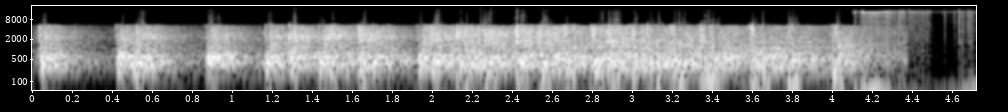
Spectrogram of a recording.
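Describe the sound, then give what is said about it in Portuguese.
Loud, rapid bursts of automatic gunfire, like a rifle firing in quick succession, crackling densely for about four seconds before cutting off abruptly. “Faltou explicar que outro resultado poderia ser obtido com duas rajadas de fuzil somando 82 tiros contra civis desarmados.”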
